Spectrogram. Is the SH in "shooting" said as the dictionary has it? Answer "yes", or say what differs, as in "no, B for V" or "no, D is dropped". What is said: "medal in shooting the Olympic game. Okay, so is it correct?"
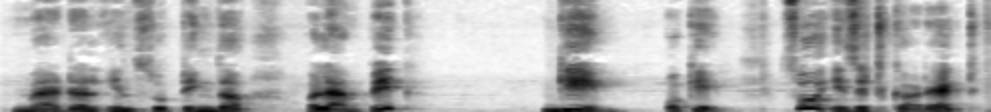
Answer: no, S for SH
